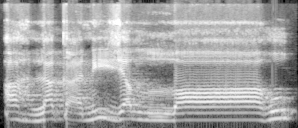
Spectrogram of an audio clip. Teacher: اللہ کے لام سے پہلے زبر ہے، اس لیے اس کو پر پڑھا جائے گا، موٹا پڑھا جائے گا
